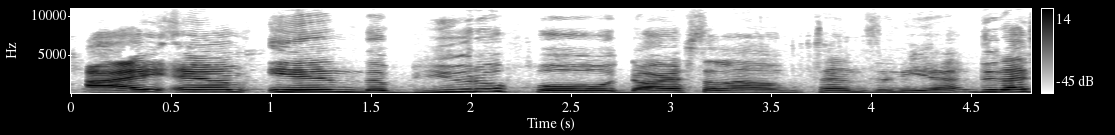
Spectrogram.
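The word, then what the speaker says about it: Dar es Salaam: with qu Essentials I am in the beautiful Dar Salam Tanzania did I say it correctly yes okay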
